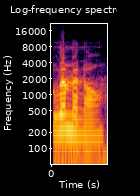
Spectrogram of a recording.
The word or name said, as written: liminal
